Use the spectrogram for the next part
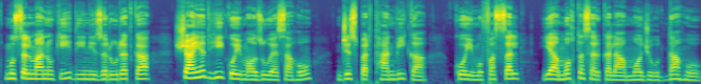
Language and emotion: Urdu, neutral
